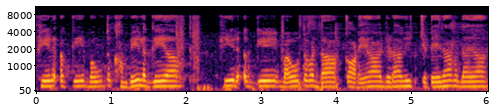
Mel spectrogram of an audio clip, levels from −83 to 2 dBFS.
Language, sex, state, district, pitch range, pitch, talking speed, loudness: Punjabi, male, Punjab, Kapurthala, 190-205 Hz, 200 Hz, 170 wpm, -14 LUFS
